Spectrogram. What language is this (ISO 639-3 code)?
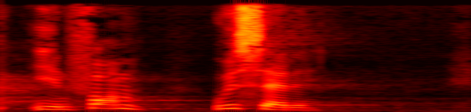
dan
